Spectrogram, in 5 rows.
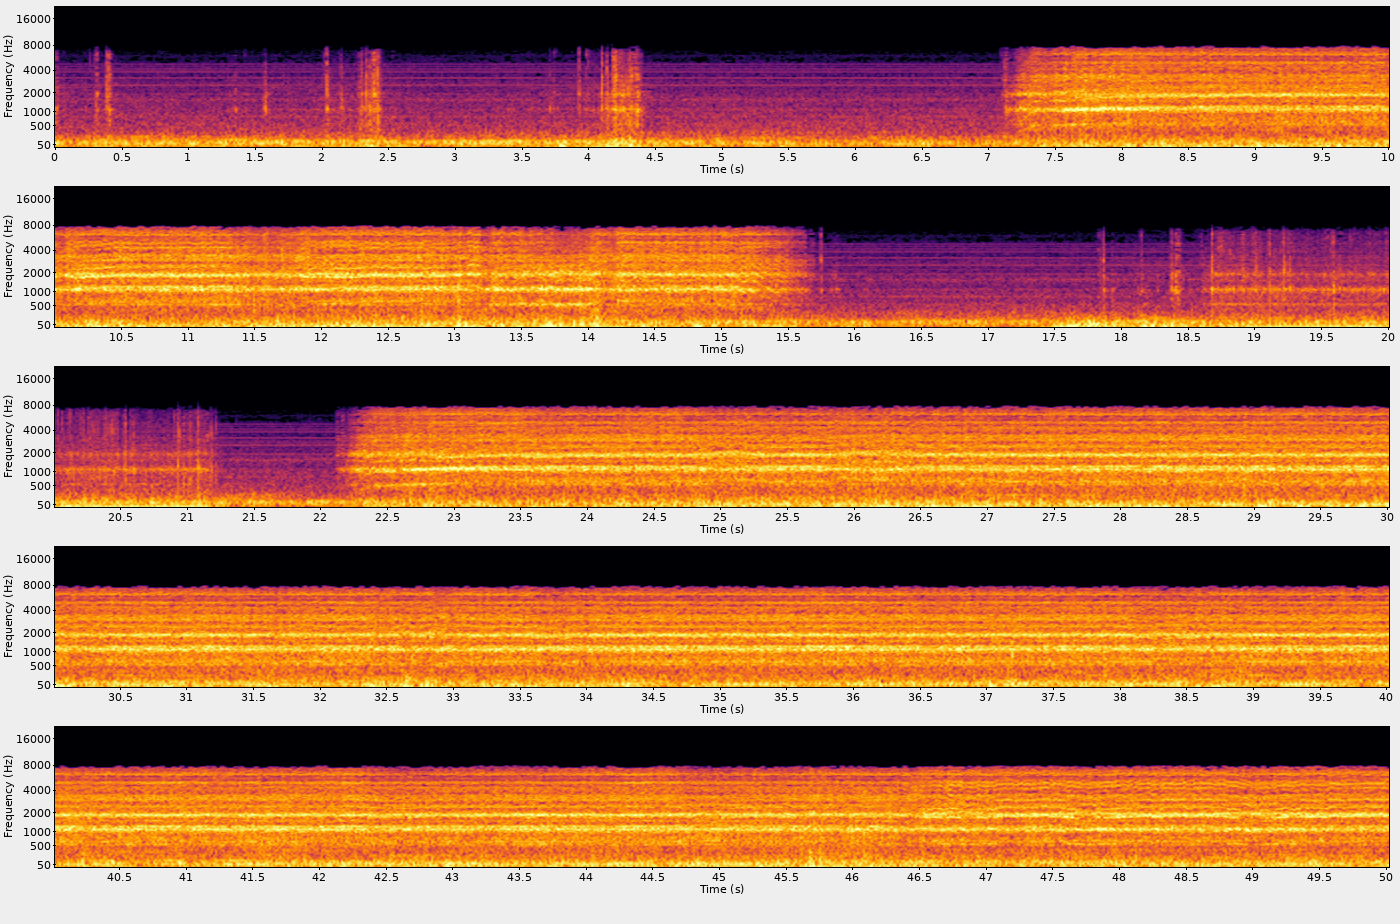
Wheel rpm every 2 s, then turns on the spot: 0, 0, 10, 30, 160, 160, 160, 110, 0, 10, 10, 110, 160, 160, 160, 160, 160, 160, 160, 160, 160, 160, 160, 160, 160.
18-22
